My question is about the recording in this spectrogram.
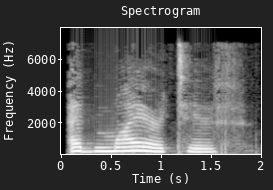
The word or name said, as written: admiratively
